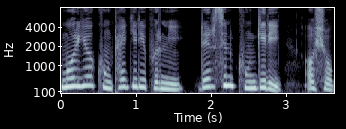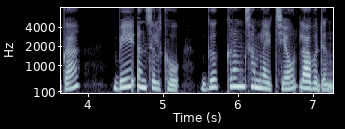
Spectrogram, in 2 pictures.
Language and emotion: Bodo, neutral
